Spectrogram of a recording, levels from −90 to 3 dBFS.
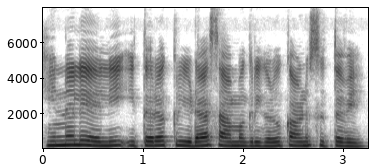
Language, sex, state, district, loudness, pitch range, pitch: Kannada, female, Karnataka, Bidar, -12 LUFS, 215-235 Hz, 225 Hz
